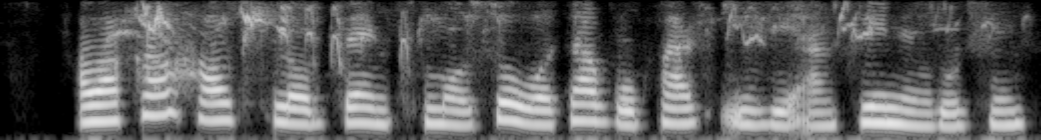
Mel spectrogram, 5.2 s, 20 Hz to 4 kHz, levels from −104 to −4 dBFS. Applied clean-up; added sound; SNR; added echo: neural mask model Resemble Enhance denoiser.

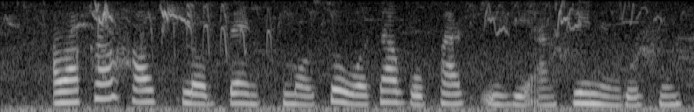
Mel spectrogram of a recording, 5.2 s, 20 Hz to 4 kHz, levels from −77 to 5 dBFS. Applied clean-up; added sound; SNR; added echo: none; Chirp, tweet; 10 dB; none.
